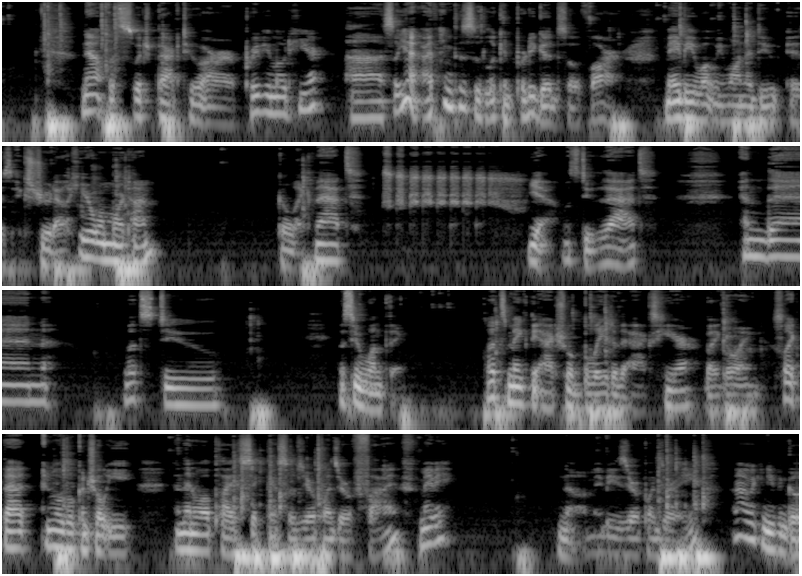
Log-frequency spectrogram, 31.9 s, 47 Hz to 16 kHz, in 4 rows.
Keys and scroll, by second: 9.1 ctrl+e, 24.5 ctrl+e.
